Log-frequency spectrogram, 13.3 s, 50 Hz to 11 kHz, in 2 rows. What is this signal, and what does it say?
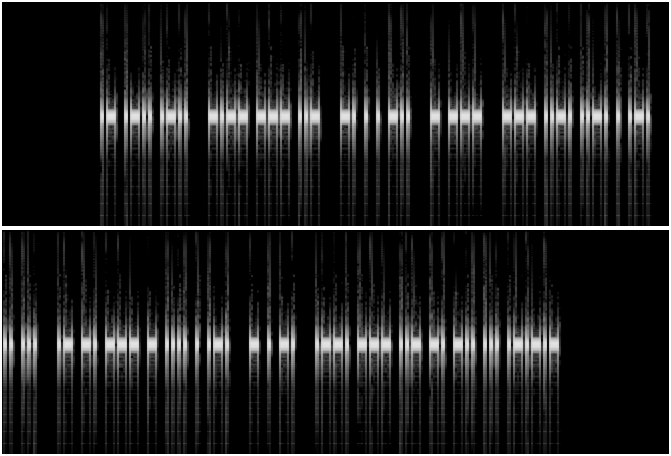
Morse code, heard as a keyed tone, about 40 wpm, 700 Hz. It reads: ALL YOU NEED TO OFFER IS ANOTHER TEN POUNDS.
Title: Sentences from Top 1000 Words - Review Part 4 - 40wpm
